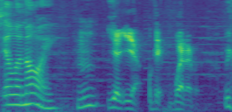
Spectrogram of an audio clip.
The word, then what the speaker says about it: Illinois: should just call Illinois um sir it's actually pronounced Illinois yeah yeah okay whatever we call it Chicago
